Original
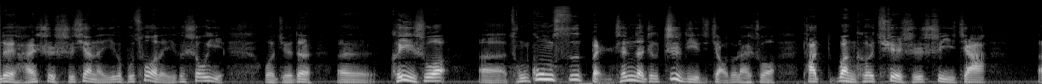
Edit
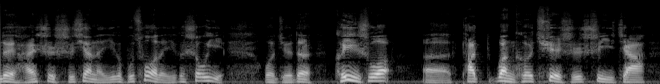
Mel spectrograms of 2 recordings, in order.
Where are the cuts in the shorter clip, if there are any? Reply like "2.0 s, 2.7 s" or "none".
3.3 s, 4.5 s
